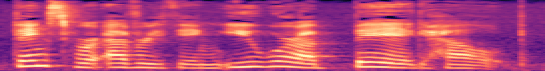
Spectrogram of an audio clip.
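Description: A woman's voice: medium pitch, normal speed, a little mellow, natural voice. A woman voicing an earnest, kindly but anxious young boy in a children's storybook. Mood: kind, sincere.

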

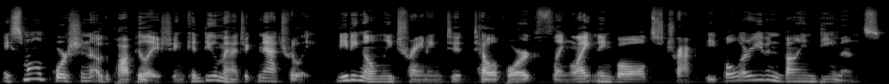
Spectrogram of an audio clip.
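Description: A man presents a scripted solo review as a podcast host. His voice is bright and punchy, with lively swings in pitch. He drops in wry, tongue-in-cheek asides as he goes. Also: normal speed, hardly any pauses.

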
